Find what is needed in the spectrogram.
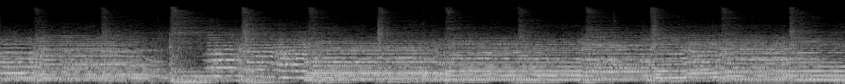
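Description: School jazz band playing: trumpets, trombones, saxophones and flutes holding chords together over drums keeping a steady beat.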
